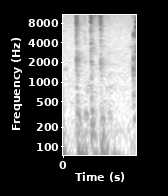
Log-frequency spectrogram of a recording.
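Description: Several quick keystrokes on a computer keyboard, clicking close by in a short uneven burst with a brief pause before the final tap.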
